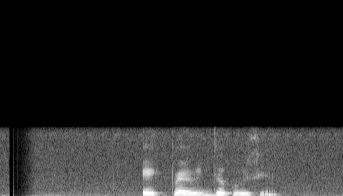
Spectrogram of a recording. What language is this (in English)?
Sinhala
